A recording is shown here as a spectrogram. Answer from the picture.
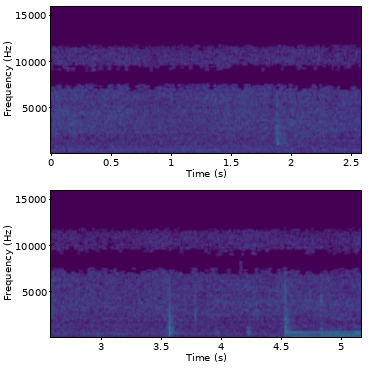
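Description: Tomato-onion masala sizzling in a non-stick frying pan, with a few sharp knocks of a wooden spatula against the pan as boiled potatoes are broken up and stirred in. Background music comes in near the end.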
